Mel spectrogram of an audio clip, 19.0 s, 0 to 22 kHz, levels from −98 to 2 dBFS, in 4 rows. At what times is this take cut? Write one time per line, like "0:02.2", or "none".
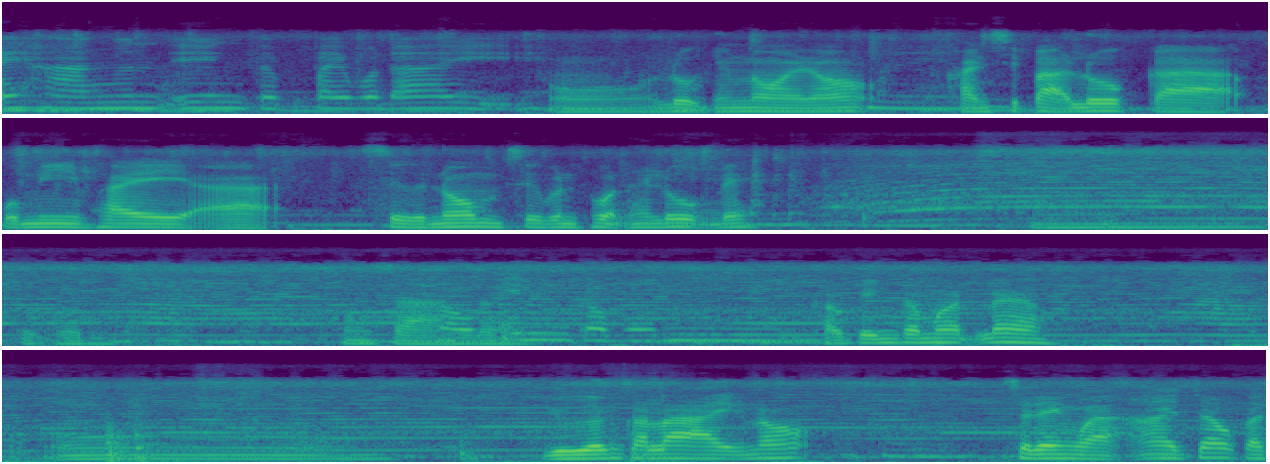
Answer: none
